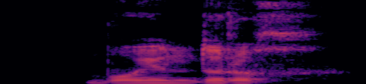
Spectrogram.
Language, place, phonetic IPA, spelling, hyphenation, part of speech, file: Azerbaijani, Baku, [bojunduˈruχ], boyunduruq, bo‧yun‧du‧ruq, noun, LL-Q9292 (aze)-boyunduruq.wav
- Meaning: yoke (a bar or frame of wood by which two draught animals are joined at the heads or necks enabling them to pull a plough, cart etc)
